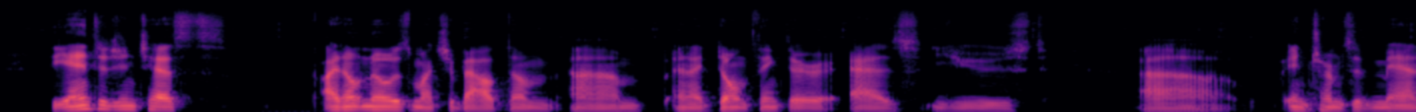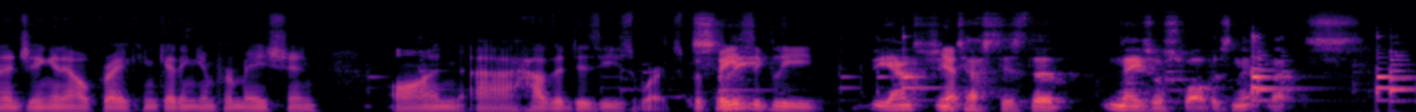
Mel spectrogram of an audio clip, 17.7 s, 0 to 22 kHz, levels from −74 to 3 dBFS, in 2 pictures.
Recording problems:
background music; loud; throughout; 5 dB below the speech

